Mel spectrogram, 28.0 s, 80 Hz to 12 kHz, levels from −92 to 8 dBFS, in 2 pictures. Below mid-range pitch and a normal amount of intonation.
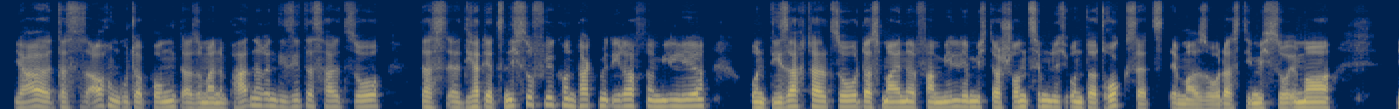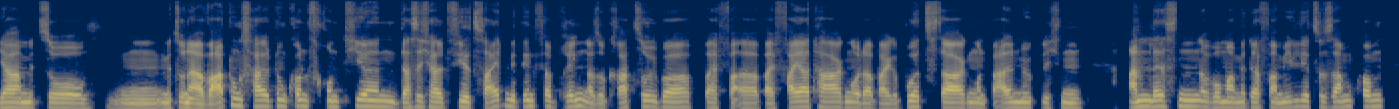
Yes: low, 125 Hz; average, 3.1 semitones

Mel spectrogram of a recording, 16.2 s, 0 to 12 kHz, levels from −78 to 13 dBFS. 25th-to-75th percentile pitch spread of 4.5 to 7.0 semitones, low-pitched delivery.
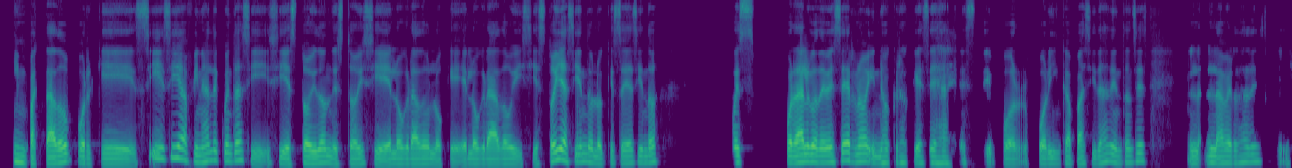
Yes: average, 4.8 semitones; low, 130 Hz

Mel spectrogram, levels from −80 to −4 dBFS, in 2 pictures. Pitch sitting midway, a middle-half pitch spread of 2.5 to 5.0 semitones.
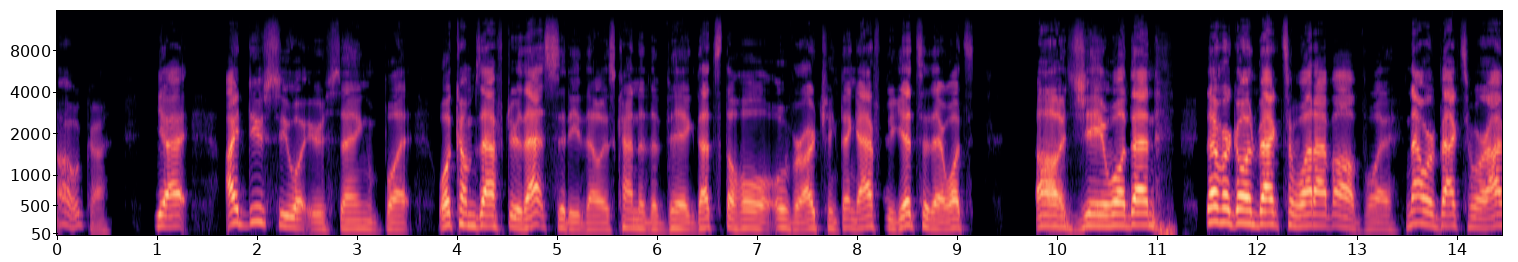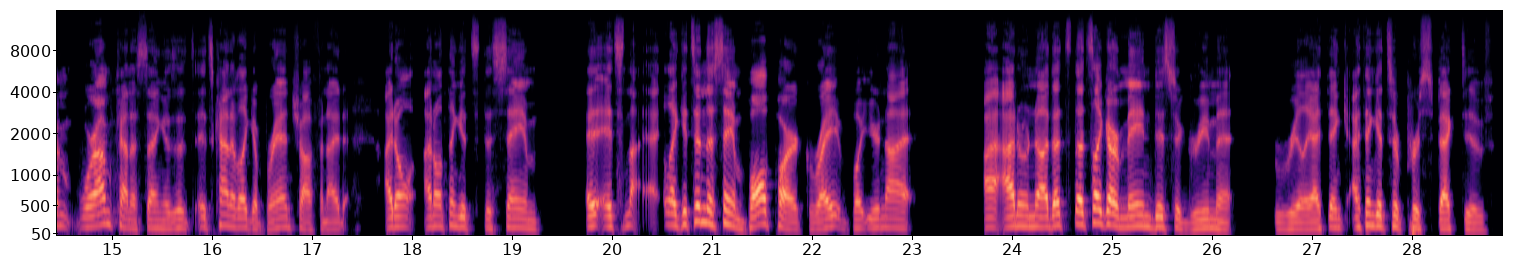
No: medium, 155 Hz; wide, 5.4 semitones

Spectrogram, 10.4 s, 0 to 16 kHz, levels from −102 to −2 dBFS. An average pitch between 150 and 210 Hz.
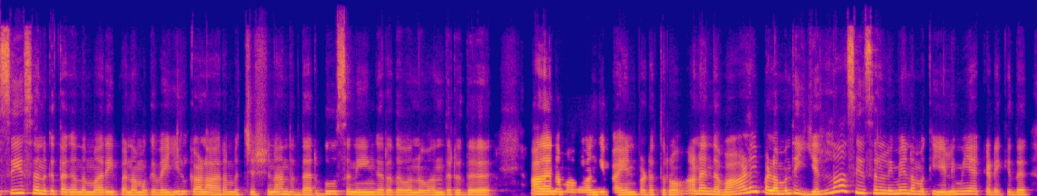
Yes: high, 190 Hz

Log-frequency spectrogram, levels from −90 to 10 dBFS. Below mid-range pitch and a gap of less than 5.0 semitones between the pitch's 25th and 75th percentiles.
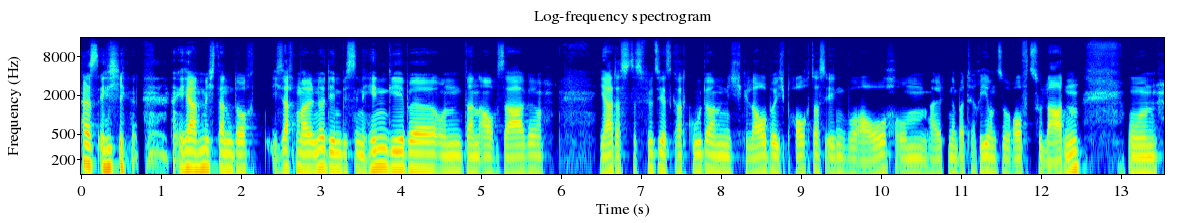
Yes: low, 115 Hz; narrow, 2.6 semitones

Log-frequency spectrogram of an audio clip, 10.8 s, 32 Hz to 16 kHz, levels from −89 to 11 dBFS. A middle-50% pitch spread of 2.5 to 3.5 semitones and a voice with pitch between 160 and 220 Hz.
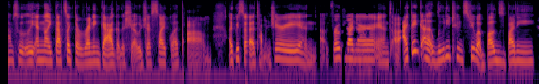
Yes: average, 2.9 semitones; medium, 185 Hz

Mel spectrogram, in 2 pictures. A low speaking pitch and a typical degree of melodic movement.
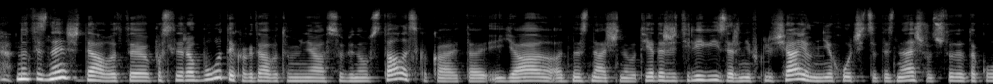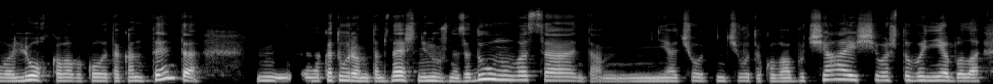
No: medium, 165 Hz; average, 3.3 semitones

